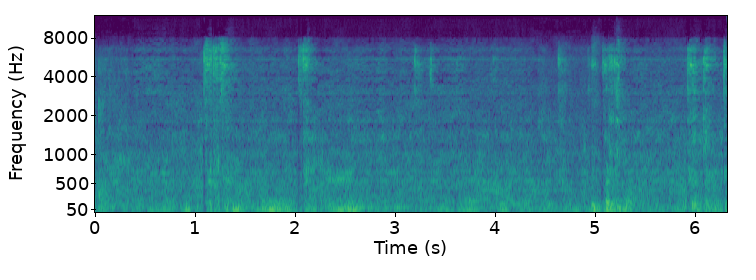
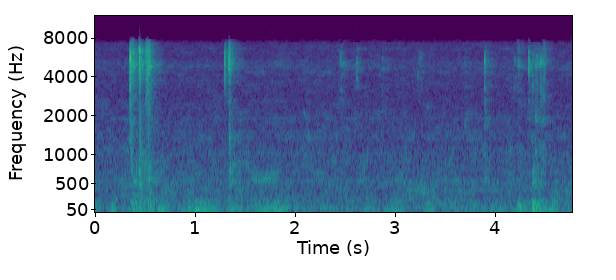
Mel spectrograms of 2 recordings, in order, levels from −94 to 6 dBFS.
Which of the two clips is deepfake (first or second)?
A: first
